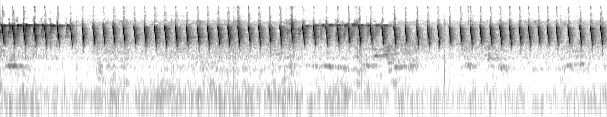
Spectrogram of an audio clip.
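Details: Steady, fast series of piercing high notes from a bar-winged prinia in 'nembak' style, a call used to lure other prinias into song; nearly fifty notes run without pause, backed by faint low noise.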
